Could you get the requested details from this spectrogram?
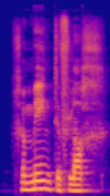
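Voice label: "gemeentevlag", Dutch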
